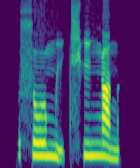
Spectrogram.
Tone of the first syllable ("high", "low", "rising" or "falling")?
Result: high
